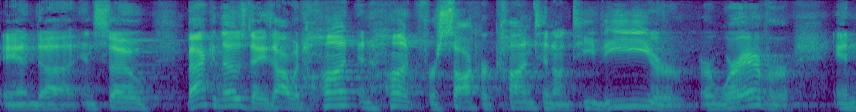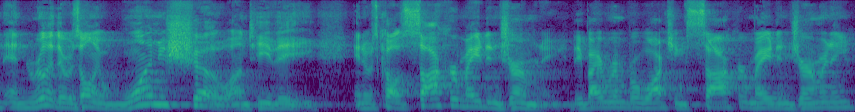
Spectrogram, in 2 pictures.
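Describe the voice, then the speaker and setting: In an Alabama accent, a man talks fairly quickly at a fairly high pitch with very wide pitch swings, audible room echo and noticeable background noise. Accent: Southern US (Alabama). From US South, Birmingham, Alabama. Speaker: marketing professor and former soccer coach. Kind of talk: hall of fame induction speech. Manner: conversational, with frequent fillers and repetitions.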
